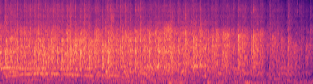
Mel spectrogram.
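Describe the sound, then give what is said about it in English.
A raucous debate audience applauds loudly with dense, steady clapping and scattered cheers and whoops as Shapeshift CEO Eric Voorhees and Euro Pacific Capital CEO Peter Schiff are called to the stage, holding strong for several seconds before tapering slightly at the end. “A very raucous crowd.”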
